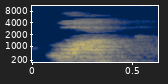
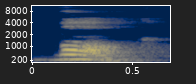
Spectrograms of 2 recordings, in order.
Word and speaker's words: walk: Talk, walk, what? Good. So you can see this letter L is not at all been pronounced. Talk, walk, would, and jog.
